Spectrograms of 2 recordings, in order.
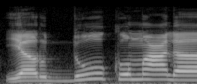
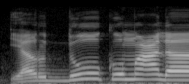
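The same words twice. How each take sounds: No difference in how they are said.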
